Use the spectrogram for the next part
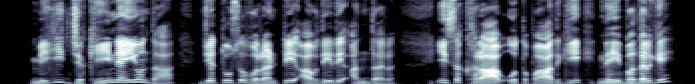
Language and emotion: Dogri, angry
